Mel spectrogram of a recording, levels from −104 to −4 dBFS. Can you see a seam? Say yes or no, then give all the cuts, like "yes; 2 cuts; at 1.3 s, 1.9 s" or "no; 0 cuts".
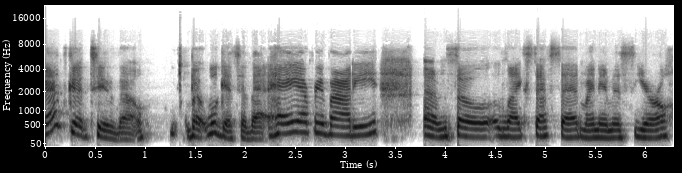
no; 0 cuts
